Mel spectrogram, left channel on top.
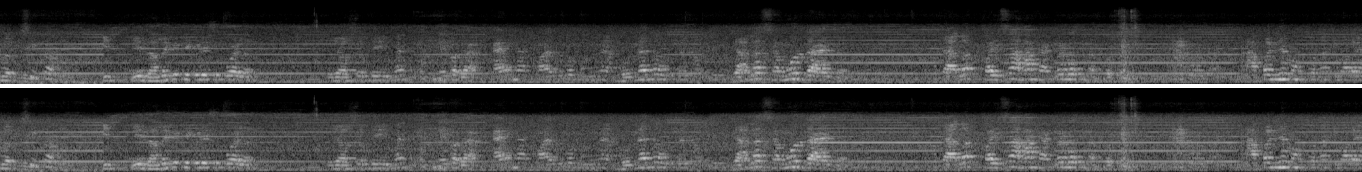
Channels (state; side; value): normal; both; correlation 0.91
